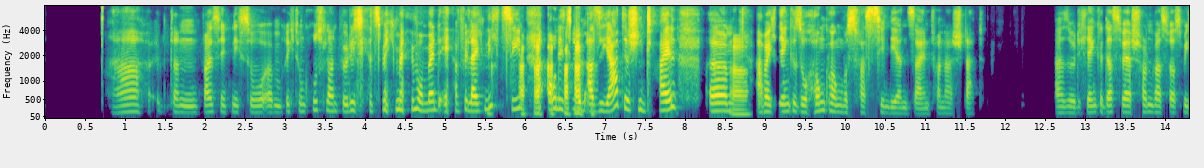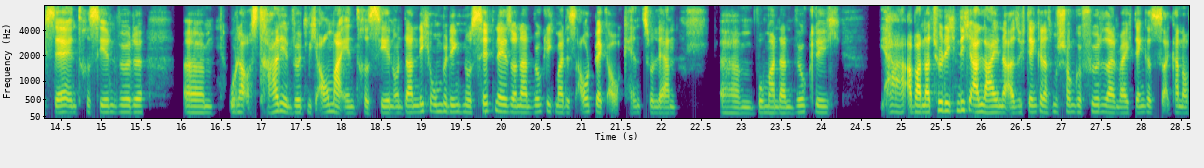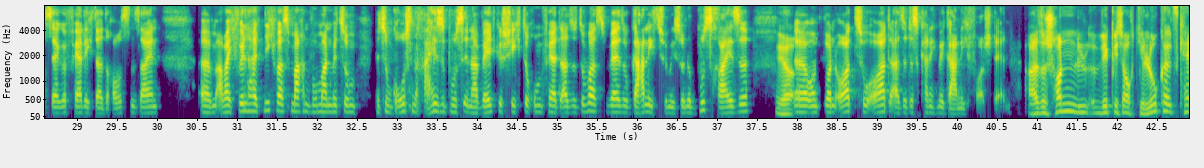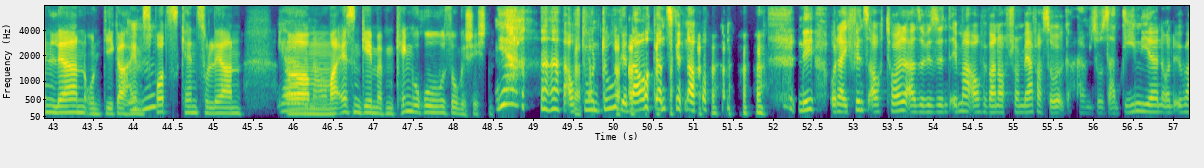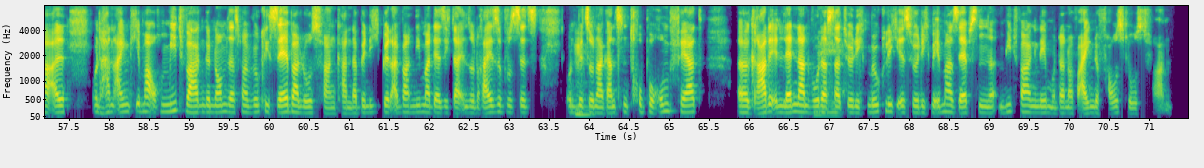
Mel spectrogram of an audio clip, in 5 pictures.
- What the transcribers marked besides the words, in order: other background noise; laughing while speaking: "würde es mich jetzt im … dem asiatischen Teil"; laugh; laughing while speaking: "Ja, auf du und du, genau, ganz genau"; laugh
- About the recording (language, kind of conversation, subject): German, podcast, Wie findest du lokale Geheimtipps, statt nur die typischen Touristenorte abzuklappern?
